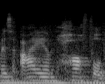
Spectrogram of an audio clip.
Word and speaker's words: Hoffel: name is I am hoffel right I run this Hospital while her name rhymes with awful awful Isn't unsympathetic as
